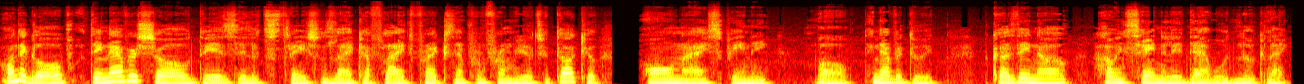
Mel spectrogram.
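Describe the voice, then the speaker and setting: Slow, husky-voiced Brazilian-born man. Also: mid-range voice, mellow, dry recording. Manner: slow, halting, repeats words. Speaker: video creator. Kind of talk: casual explainer monologue.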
